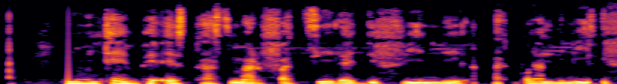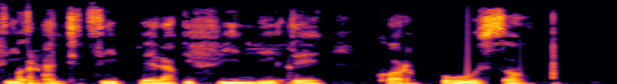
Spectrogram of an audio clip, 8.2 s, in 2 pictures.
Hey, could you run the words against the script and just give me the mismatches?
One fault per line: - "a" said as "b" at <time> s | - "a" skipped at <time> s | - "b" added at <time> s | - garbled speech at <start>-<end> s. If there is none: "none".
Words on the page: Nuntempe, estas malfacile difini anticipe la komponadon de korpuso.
- garbled speech at 3.2-4.4 s
- "komponadon" said as "difini" at 5.4 s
